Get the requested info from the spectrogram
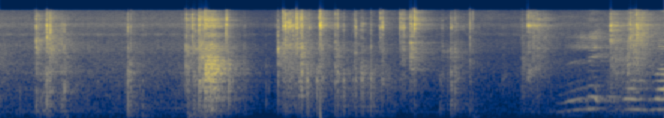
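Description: Hard plastic toy pieces clicking together and knocking on a tabletop as they are handled, a string of small sharp clicks with a louder scraping rustle about a second and a half in.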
